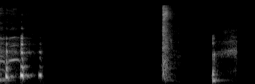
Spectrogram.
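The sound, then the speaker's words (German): A male cat sneezes once, a quick, sharp, breathy burst, framed by a few other short, soft sounds in otherwise quiet surroundings. “Gesundheit, Kater.”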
